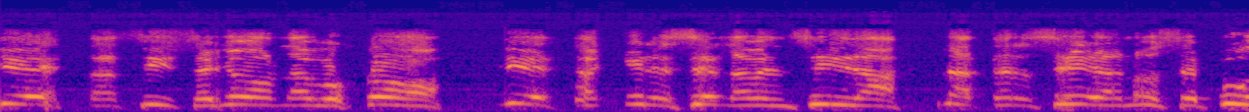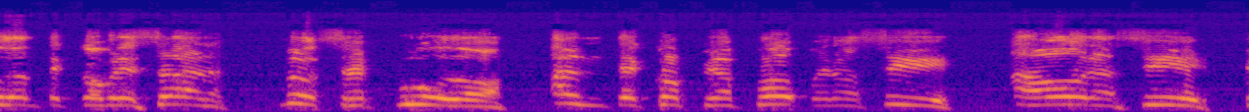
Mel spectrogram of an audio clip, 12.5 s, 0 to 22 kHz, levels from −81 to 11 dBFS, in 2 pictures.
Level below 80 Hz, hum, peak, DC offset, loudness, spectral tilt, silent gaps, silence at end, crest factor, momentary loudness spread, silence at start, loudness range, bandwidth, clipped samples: -64 dBFS; none; -2 dBFS; under 0.1%; -16 LUFS; -1.5 dB/octave; none; 0.2 s; 16 dB; 7 LU; 0 s; 1 LU; 16.5 kHz; under 0.1%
